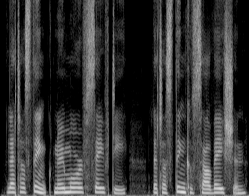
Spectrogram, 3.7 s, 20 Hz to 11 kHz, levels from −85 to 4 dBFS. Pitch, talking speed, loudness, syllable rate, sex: 230 Hz, 175 wpm, -15 LUFS, 5.1 syllables/s, female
